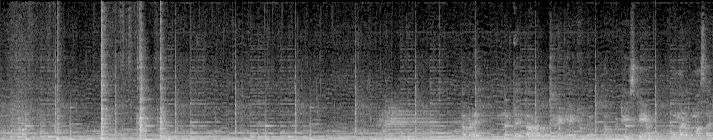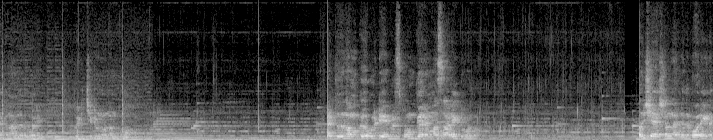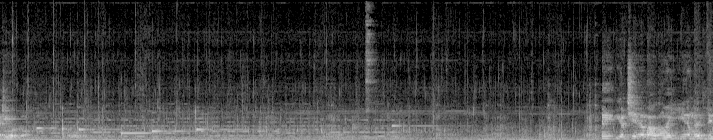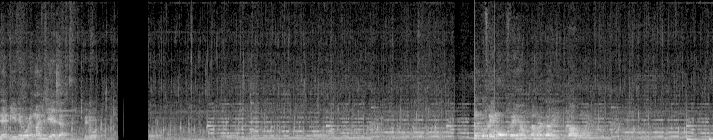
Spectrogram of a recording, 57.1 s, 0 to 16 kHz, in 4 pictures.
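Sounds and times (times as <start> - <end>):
wooden spatula stirring: 0.0 - 2.9
background music: 0.0 - 43.5, 45.9 - 57.0
curry bubbling and sizzling in pot: 0.0 - 57.0.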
